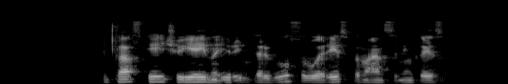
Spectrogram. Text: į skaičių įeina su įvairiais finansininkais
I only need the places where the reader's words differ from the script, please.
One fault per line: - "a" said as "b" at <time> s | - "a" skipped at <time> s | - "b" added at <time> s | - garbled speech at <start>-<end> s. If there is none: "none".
- "tą" added at 1.2 s
- "ir interviu" added at 2.3 s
